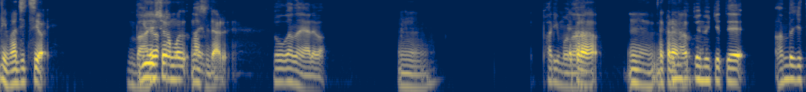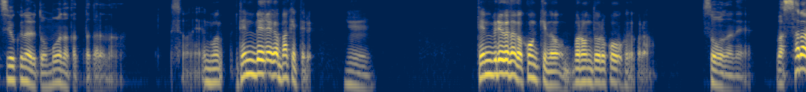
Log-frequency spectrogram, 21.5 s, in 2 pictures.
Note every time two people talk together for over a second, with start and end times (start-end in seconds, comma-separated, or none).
1.8-3.1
